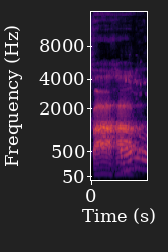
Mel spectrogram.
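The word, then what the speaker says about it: Bar Harbor: Now, Meredith, it's pronounced Bahaba.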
